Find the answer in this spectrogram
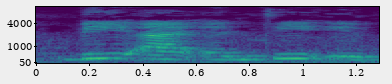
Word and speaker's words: Binta: It is spelled as BINTA Binta.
